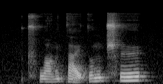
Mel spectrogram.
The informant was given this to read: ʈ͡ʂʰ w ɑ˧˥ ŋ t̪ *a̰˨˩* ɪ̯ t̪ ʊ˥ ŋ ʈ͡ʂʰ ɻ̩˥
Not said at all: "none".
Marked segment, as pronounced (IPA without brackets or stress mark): a̰˨˩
